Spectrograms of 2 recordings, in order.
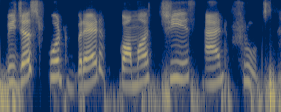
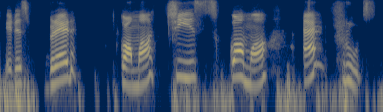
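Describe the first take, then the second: First: Bread, comma, cheese and fruits, no pause before and. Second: Bread, comma, cheese, comma, and fruits with a pause before and. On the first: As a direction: read the list with no pause before and. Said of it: "we in Indian language, we don't use it". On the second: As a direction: put a clear pause before and. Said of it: "in American English". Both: Shown as a demonstration.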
